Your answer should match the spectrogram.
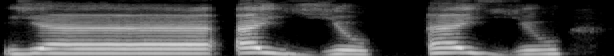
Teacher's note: और ये सारे हुरूफ जो हैं बारीक हुरूफ हैं। इसको पढ़ने के लिए मुंह को बड़ा सा ऊपर नीचे नहीं खोलना, आपके होंठ साइड वाइज स्ट्रेच होने चाहिए। और इसमें तशदीद है, सख्ती से जुड़ेगा, लेकिन या जो है वो नरम लेटर है।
